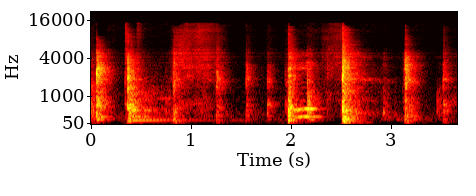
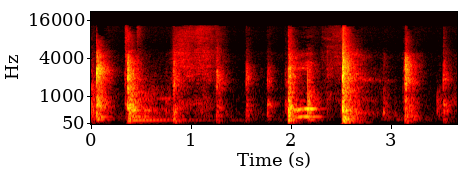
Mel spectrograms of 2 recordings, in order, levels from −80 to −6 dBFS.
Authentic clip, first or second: second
